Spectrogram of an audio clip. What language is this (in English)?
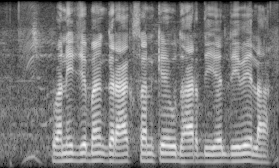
Bhojpuri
